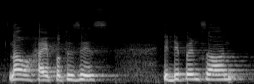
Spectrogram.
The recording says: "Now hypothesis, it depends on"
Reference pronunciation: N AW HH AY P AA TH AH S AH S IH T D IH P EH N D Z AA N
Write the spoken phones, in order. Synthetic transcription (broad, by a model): N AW HH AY P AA T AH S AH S IH T D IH P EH N D S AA N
